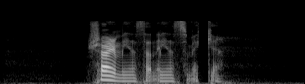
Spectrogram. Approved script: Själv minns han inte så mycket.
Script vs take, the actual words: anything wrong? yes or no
yes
